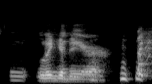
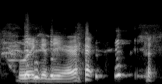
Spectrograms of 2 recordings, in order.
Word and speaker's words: Ligonier: Is that the right pronunciation? Okay, Ligonier. you have to say that. Ligonier. Ligonier.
